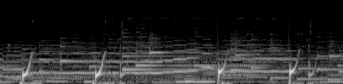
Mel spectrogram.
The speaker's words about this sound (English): Then something wet fell on his toes. Drip, drop, plip, plop.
